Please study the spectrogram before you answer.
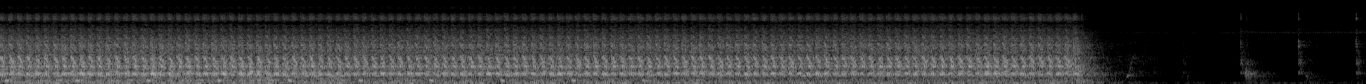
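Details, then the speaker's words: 1986 Ford F-150 XLT with a 7.3L IDI diesel swapped from a box truck, fuel pressure confirmed and glow plugs held: ten seconds of even starter churn at about four beats a second with no firing. Injection-pump solenoid voltage dropped from 12 to 8.5 V on cranking because of a shared power wire and weak batteries. "when I turned the key on I got 12 volts but when I cranked it it went down to 8 and 1/2 at the actual injection pump so I wasn't getting enough power to the solenoid to keep it open during cranking"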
